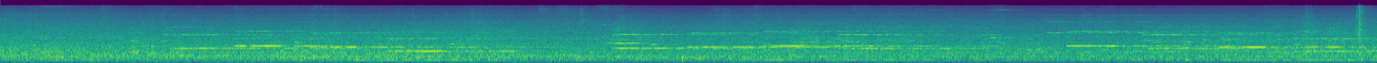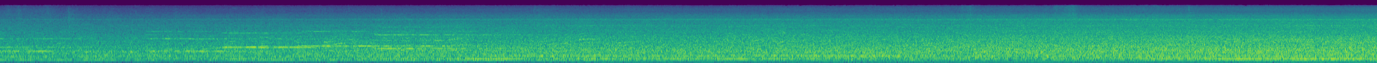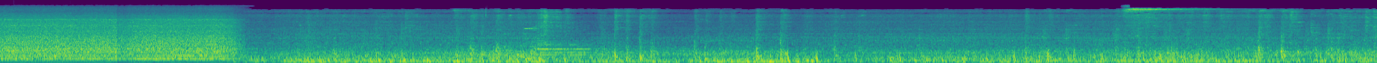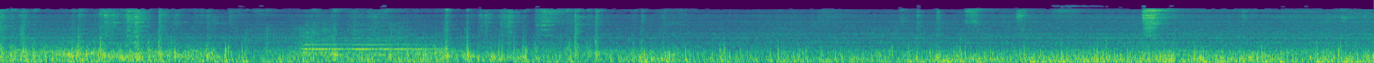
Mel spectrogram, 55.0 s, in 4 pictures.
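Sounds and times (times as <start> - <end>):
train clattering on rails: 29.6 - 55.0
train horn blast: 32.8 - 33.8, 44.3 - 45.9.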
